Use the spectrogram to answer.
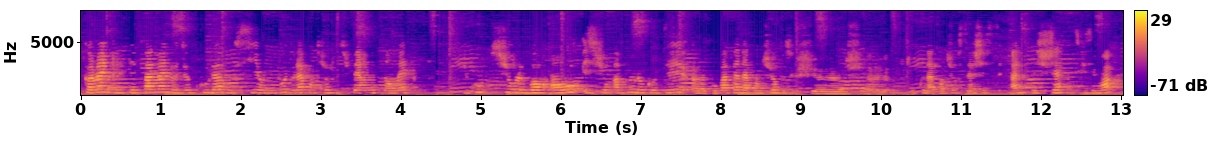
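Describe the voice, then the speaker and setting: A woman's voice: high voice, steady tone, normal speed. A woman narrating her DIY craft tutorial in a voice-over, hesitant and full of fillers and self-corrections. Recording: echoey room with background music. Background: guitar music.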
